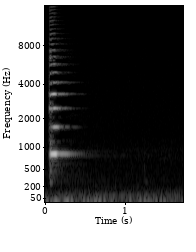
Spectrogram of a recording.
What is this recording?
violin spiccato G#4
spiccato, violin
